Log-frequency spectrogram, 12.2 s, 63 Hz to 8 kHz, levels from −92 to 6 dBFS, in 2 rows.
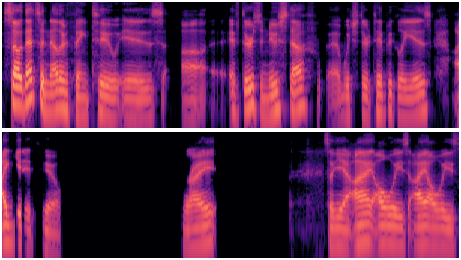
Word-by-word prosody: so 160 -3 +8
that's 185 +6 +6
another 125 +2 +4
thing, 105 -5 -3
too, 105 -5 -1
is, 95 -1 -4 0.2
uh, - - -6 0.3
if - - -4
there's 145 -1 +2
a - - -6
new 110 +5 0
stuff, 135 +2 +1 0.2
uh, - - -9
which 105 +1 -7
there 110 -2 -4
typically 105 -4 -4
is, 120 +4 -2 0.3
I 110 - +4
get 110 - -2
it, 95 - -7
too. 85 -4 -5 1.6
Right? 100 +5 0 1.5
So, - - -3
yeah, 100 -1 0
I 115 +2 +4
always 110 -2 0
I 105 +1 +2
always 100 -2 -2
110 Hz, 140 wpm, -23 LUFS, 100-120 Hz, 1.6 s, so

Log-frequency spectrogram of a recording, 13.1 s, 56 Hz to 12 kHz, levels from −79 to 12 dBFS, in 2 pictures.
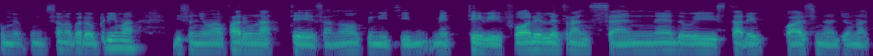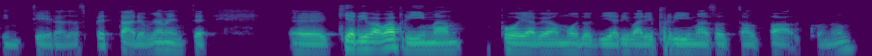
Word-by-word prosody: come 95 -1 -7
funziona, 100 +2 -8
però 95 -3 -1
prima 130 +4 -3 0.2
bisognava 95 -2 -6
fare 100 +1 0
un'attesa, 90 -3 -4
no, 95 +2 -6
quindi 90 -2 -7
ti 90 +2 -8
mettevi 95 0 -4
fuori 105 +3 +2
alle 105 -2 +1
transenne, 100 +1 -5
dovevi 95 -1 -3
stare 95 0 -3
quasi 95 0 -2
1 90 -2 -7
giornata 90 -2 -9
intera 85 0 -7
ad 80 - -10
aspettare. 95 - -1
Ovviamente, 100 -1 -3 0.6
uhm, 90 -1 +2
chi - - +4
arrivava 115 +4 +11
prima 100 -1 +1 0.3
poi 100 -2 +4
aveva 95 -1 +4
modo 95 -1 -1
di 95 +1 -1
arrivare 95 0 +1
prima 95 -1 -1
sotto - - -5
al - - -5
palco, - - -3
no. 105 +7 -9
95 Hz, 170 wpm, -28 LUFS, 90-100 Hz, 0.6 s, arrivava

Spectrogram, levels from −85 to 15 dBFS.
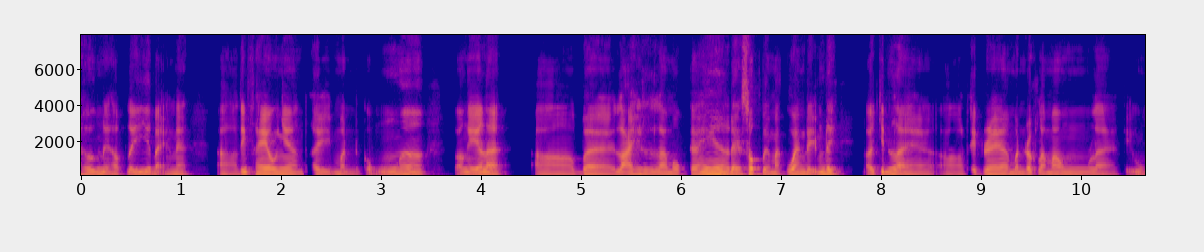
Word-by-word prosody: hướng 135 +6 0
này 160 - -1
hợp - - -6
lý 120 +9 0
với 170 - +1
bạn 95 - -5
nè. 90 -2 -3 0.3
Ờ, 95 -1 -7
tiếp 150 - +2
theo 125 -2 +5
nha 125 -2 +2 0.2
thì 90 -1 -2
mình 90 0 -7
cũng, 160 - -4
ơ 150 -5 0 0.3
có - - -6
nghĩa 135 -2 +3
là, 125 -10 +3 0.2
ờ, 95 -2 -5
về 95 -1 0
lại 110 +4 +3
là 110 -4 0
một 100 0 -3
cái 155 +8 +4 0.2
đề 100 - +4
xuất 165 +9 +4
về 115 - 0
mặt 95 -1 -3
quan 120 +1 +3
điểm 150 +6 +1
đi, 155 - +4 0.3
đó - - -1
chính 155 - +1
là, 95 -8 -1
ờ, 95 0 -10
thiệt 105 - -6
ra 115 +1 +3
á 120 - +1
mình 125 -7 -2
rất 105 - 0
là 95 - 0
mong 105 +1 -2
là, 90 -2 -6
kiểu 60 +2 -9
105 Hz, 250 wpm, -23 LUFS, 95-130 Hz, 0.3 s, theo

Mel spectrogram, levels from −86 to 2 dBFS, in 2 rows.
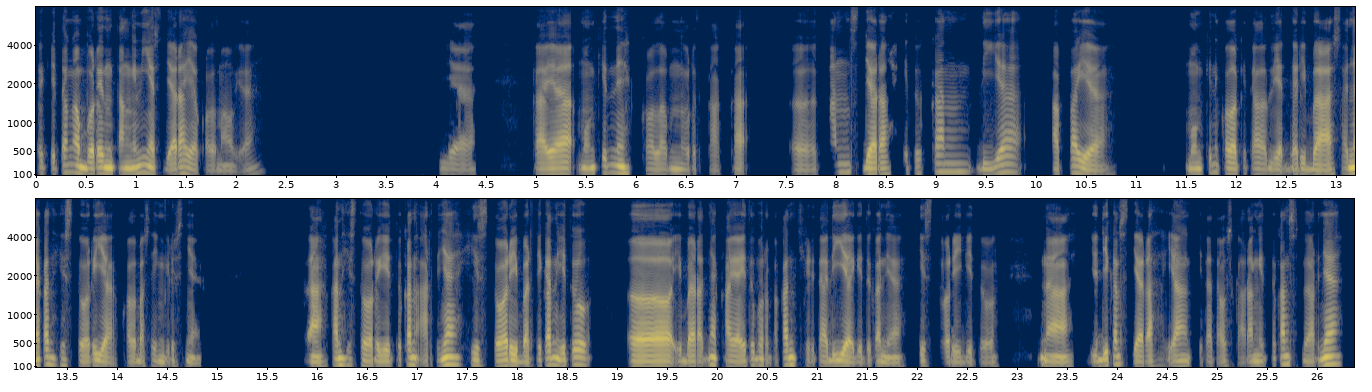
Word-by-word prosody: e - - -15
nih - - -22
kita - - -7
ngobrolin 110 -3 +5
tentang 105 0 +1
ini 120 0 +2
ya - - +1
sejarah 95 +4 +1
ya, - - -1
kalau 85 +1 -10
mau 85 0 -9
ya. 90 +5 -14 1.9
Iya, 95 -2 -8 0.7
kayak 100 +1 +3 0.2
mungkin 105 +4 -3
nih 115 -1 +5 0.2
kalau 95 -1 -5
menurut 95 -1 -7
Kakak, - - -7 0.5
eee, 90 -1 -6 0.2
kan 130 +1 -9
sejarah 100 -1 +3 0.2
itu 115 - -13
kan 145 0 -2 0.3
dia 105 +8 -1 0.5
apa 95 +5 -4
ya, 90 - +4 1.0
mungkin 100 +6 -4
kalau 100 -2 +3
kita 100 - -9 0.2
lihat 95 - -2
dari 95 +1 -2
bahasanya 90 +4 +5
kan 130 - +3
history 110 -4 -3
ya - - +3
kalau 90 0 -4
bahasa 100 - -5
Inggrisnya. 90 -2 -6 1.1
Nah, 90 +1 +2
kan 115 +2 +3
history 95 -5 0
itu - - -10
kan 130 -1 +2
artinya 130 +1 +3
his 105 -2 -3
story 100 0 +5
berarti 95 +4 -1
kan 120 0 +5
itu, 125 +2 +2 0.4
eee, 95 0 +8
ibaratnya 95 +6 +1
kayak 95 -1 +3
itu 120 - -7
merupakan 120 +1 -1
cerita 100 -6 -5
dia 100 +2 +4
gitu - - -6
kan 95 - -1
ya 85 0 -1 0.2
his 100 - -5
story 90 0 -4
gitu. 85 0 -9 0.4
Nah, 90 -2 +4 0.2
jadi 100 +3 -1
kan 140 - +1
sejarah 95 -6 +1
yang 95 0 +2
kita 90 - -10
tahu 95 - -4
sekarang 90 0 -5
itu - - -19
kan 135 +2 +2
sebenarnya 130 +9 +3
100 Hz, 170 wpm, -23 LUFS, 95-110 Hz, 1.9 s, eee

